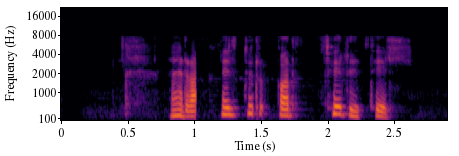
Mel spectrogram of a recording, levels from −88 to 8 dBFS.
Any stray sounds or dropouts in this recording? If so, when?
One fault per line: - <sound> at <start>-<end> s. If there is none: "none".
- dropout at 1.0-1.1 s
